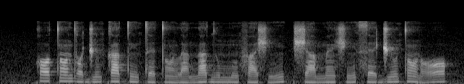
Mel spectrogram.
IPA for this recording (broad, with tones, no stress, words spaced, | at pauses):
kɔ˦ tɔ̃˦dɔ˧d͡ʒũ˧ ka˦ tĩ˧ tɛ˨tɔ̃˨la˨na˧ dũ˨mũ˨fa˨ʃĩ˨˦ | ʃa˨mɛ̃˨ ʃĩ˨˦sɛ˧d͡ʒũ˦tɔ̃˦˨ ɾɔ˨˦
